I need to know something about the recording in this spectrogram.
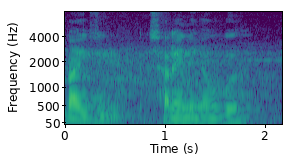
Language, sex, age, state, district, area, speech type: Bodo, male, 45-60, Assam, Chirang, rural, spontaneous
